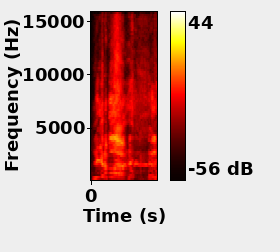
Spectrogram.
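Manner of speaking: shrill, cutting, harsh shout, very high. Retelling a cartoon scene where Grandpa yells at his son: imitating Abe Simpson shouting. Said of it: "It's so sharp".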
